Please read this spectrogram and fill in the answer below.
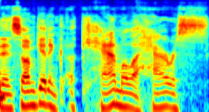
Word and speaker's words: Kamala: How do you pronounce it? It's Kamala.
